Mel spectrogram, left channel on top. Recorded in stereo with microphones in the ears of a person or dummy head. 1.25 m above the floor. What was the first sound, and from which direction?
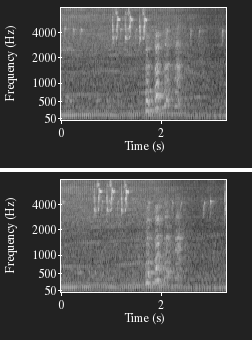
Laughter, 40° left (ahead or behind).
